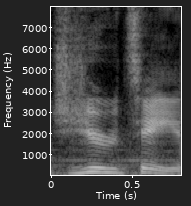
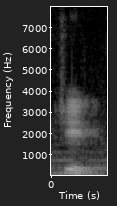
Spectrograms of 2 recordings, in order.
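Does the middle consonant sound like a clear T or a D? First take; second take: clear T; D. First: The middle consonant is a crisp T sound. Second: The middle consonant is a soft D sound. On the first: This is not the Australian way of saying it. "duty isn't duty" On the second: This is the Australian way of saying it. "We turn the T sound into a D sound"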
